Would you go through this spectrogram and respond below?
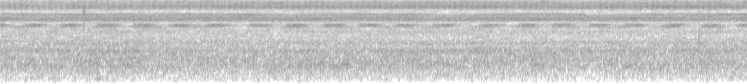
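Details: Insects singing at night beside a bonfire: a steady high chorus of several callers, one pulsing trill of rapid regular chirps running throughout, under faint fire crackle.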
